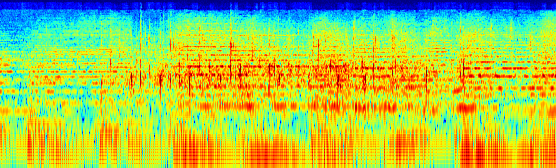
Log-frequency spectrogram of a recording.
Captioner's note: applause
